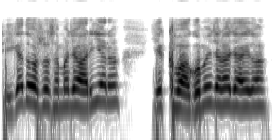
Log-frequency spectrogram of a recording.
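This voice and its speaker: A man teaching a language lesson to viewers, calling them friends and repeating words slowly. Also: high voice, darkish tone, dry recording, muffled recording.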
